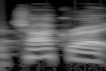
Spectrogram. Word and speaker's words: chakra: Now chakra, and it's actually like chalkboard. So CH it's like a chalk. Sorry. It's not SH.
